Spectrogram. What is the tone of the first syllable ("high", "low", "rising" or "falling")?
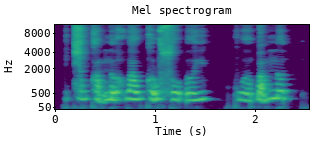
rising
